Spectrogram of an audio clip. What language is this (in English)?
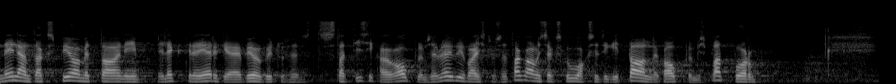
Estonian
